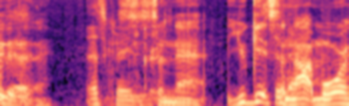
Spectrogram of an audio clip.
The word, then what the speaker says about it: Cenat: Cenat. Right? Cenat.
